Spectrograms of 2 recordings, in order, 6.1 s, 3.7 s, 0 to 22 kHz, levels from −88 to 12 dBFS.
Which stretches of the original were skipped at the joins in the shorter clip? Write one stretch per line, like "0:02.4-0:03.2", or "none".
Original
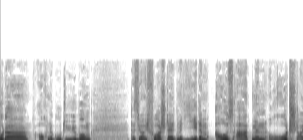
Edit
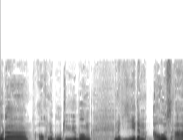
0:02.3-0:03.5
